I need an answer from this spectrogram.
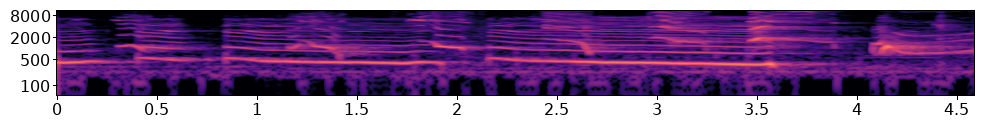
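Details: Eleven-week-old female Pembroke Welsh Corgi puppy howling indoors, mimicking her owner's whining and howling: a series of sustained, slightly falling tonal howls with squeaky upward breaks, ending in a sharp yelp.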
